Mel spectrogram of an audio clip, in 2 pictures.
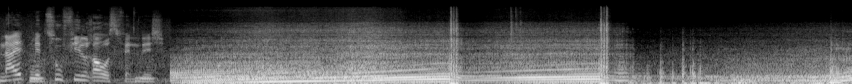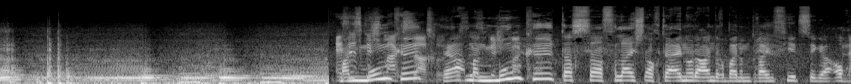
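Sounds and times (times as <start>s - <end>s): car engine accelerating hard: 1.7s - 11.8s.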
